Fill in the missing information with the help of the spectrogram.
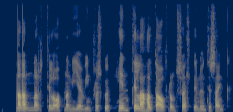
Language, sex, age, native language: Icelandic, male, 40-49, Icelandic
